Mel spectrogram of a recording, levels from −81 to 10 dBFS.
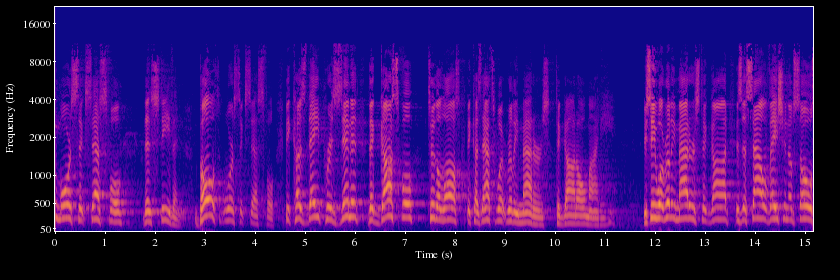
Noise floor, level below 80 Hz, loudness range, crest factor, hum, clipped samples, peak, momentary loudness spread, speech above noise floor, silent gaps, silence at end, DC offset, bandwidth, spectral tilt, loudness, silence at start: -61 dBFS; -72 dBFS; 3 LU; 20 dB; none; under 0.1%; -4 dBFS; 15 LU; 38 dB; none; 0 s; under 0.1%; 11.5 kHz; -3.5 dB/octave; -23 LUFS; 0 s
